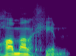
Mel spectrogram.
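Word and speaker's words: הַמַּלְאָכִים: Kol hamalachim is how you would say it. Right. Right. Kol hamalachim. So there would be no break between the kol and the ha.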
